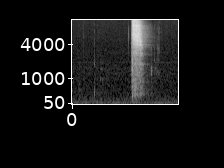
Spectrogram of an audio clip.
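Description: A man's voice saying an isolated, breathy 't' phoneme once, about a second in, as the first sound of 'tight' being sounded out; the rest is near silence.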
